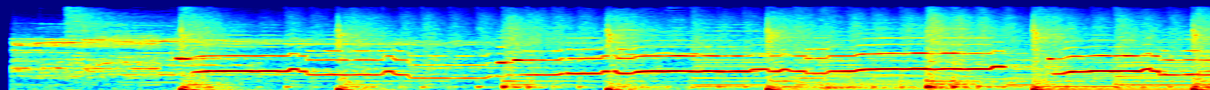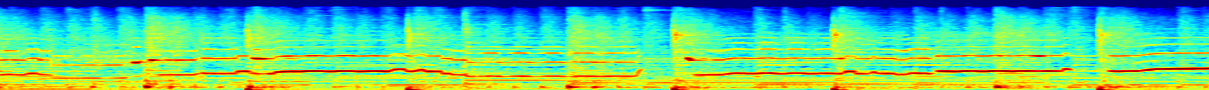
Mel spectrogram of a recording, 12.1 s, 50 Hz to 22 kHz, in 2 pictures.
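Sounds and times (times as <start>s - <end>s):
tin whistle melody: 0.1s - 12.0s
kick drum hits: 5.2s - 6.4s.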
